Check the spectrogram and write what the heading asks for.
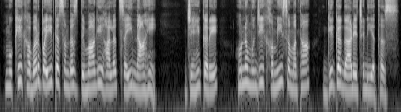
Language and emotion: Sindhi, disgusted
